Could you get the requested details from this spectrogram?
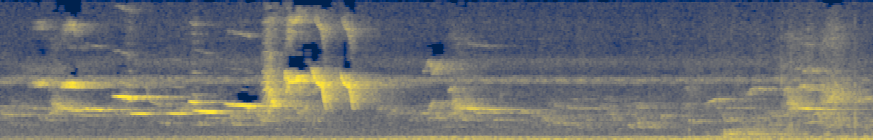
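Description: Black-naped monarch giving a quick run of high, thin, sharp notes for under two seconds, then fainter distant calls over a steady background hiss.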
